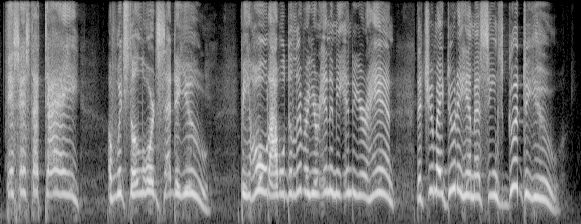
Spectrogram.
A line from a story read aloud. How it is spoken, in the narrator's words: his men whisper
